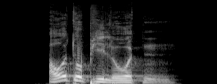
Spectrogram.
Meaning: 1. genitive singular of Autopilot 2. plural of Autopilot
- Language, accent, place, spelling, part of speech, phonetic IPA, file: German, Germany, Berlin, Autopiloten, noun, [ˈaʊ̯topiˌloːtn̩], De-Autopiloten.ogg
